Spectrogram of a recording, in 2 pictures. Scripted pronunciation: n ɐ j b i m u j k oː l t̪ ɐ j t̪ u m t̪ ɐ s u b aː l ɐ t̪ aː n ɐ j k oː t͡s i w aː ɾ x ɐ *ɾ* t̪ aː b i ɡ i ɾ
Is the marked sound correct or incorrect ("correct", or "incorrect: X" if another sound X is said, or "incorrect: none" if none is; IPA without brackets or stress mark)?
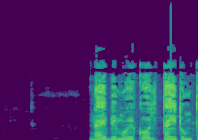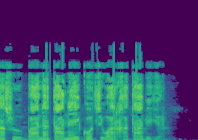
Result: incorrect: none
